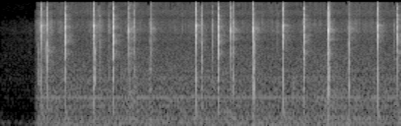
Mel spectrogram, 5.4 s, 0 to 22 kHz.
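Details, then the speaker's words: Finalmouse ULX Frostlord mouse: crisp clicks, some doubled; pressing too hard in the middle of the left (M1) paddle near the wheel also depresses the middle (M3) button. "So if you press too hard in the middle of the paddle on M1, it will also depress M3 as well."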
